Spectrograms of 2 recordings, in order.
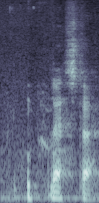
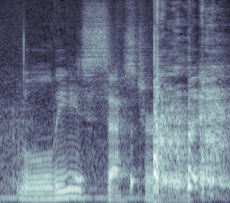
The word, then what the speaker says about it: Leicester: They have a city here that is genuinely, it's spelt, and without hearing it, you're going to say it how it's spelt. It's spelt like Leicester, like Leicester or something.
